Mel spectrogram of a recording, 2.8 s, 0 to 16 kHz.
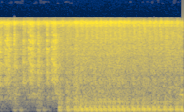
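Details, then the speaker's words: Kawasaki GPZ 500S 498cc carbureted twin, first start since rebuild and service, choke on, fuel tap on: quiet about a second, then catches at once into steady lumpy idle; surprisingly easy normal cold start. "wow that was a surprisingly easy start they could have been filled in the carburetors"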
